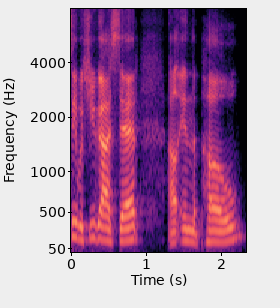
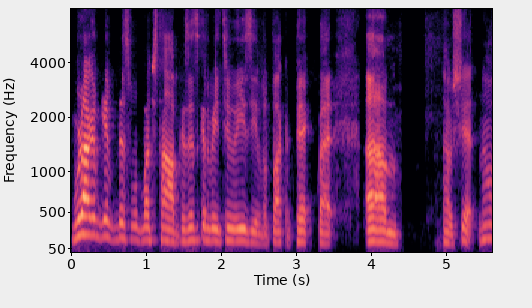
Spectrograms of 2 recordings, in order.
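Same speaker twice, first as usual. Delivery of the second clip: normal talking voice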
